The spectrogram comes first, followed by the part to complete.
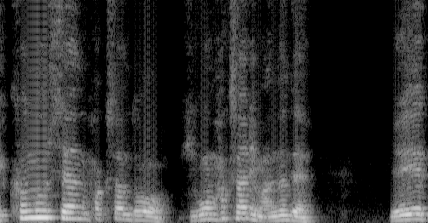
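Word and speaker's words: Knudsen: 크누센이 덴마크 분이셨던 것 같은데, 크누센. 그래서 D가 묵음입니다.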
